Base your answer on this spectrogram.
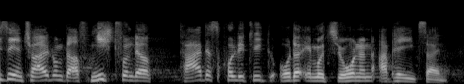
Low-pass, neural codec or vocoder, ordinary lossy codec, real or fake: none; codec, 16 kHz, 1 kbps, X-Codec, HuBERT features, trained on general audio; none; fake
